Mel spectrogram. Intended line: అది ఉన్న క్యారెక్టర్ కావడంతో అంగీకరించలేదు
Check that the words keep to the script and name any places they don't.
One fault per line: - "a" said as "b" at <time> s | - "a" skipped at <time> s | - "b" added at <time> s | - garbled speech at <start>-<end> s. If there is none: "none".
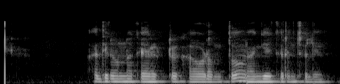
none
